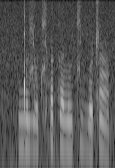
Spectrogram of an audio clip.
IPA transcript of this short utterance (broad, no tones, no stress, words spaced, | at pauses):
ŋ͡ǃyʑɵt͡ɕʰɛ kɛlʉt͡ɕi ʎøʈ͡ʂæ̃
